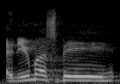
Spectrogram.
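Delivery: high, slow mock Trump voice; Trump impression. Comic imitating the president greeting a team, slow and high. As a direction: drawl it out like Trump greeting athletes. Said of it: "he's like".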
